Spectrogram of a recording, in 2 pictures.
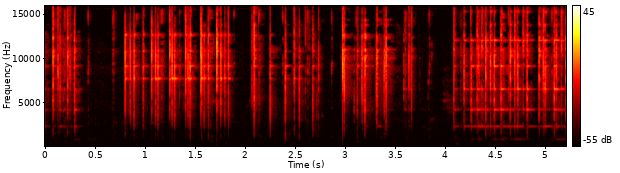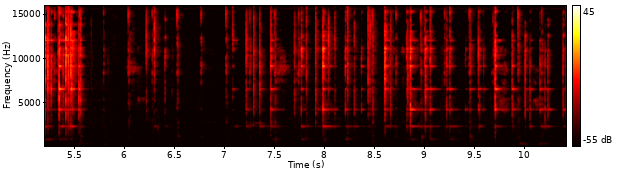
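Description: Long nails tap the base and outer wall of an empty white porcelain bowl with an olive design as it is turned in the hands. Rapid bursts of thin, bright clicks with faint high ringing tones come in clusters, then pause. Each tap dies away almost instantly, with no low end.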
